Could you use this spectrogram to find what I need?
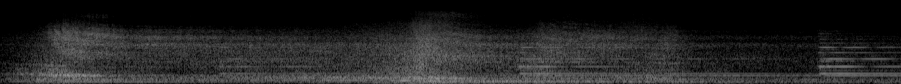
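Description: Car driving fast on a motorway, a steady broad rush of road and engine noise that swells and eases, with faint tonal ringing appearing in the later part.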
